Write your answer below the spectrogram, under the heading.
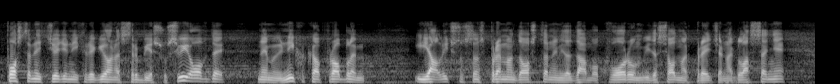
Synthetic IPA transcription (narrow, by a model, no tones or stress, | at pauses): po̞sanit̪sije̞d̪ɲenixɾe̞ɡio̞ːnasr̩bije̞susʋio̞ːʋd̪e̞ | ne̞ːmajunikakaʋpɾo̞blem | ijaːlit͡ʃnosamspɾe̞mand̪ao̞st̪anemd̪ad̪aːmo̞kʋo̞ːɾumid̪aseo̞d̪maxpɾe̞ːd͡ʑena̰ɡlˠasaɲe̞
